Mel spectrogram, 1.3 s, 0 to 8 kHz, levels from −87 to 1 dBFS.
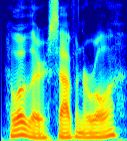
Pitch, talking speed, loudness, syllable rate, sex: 100 Hz, 140 wpm, -18 LUFS, 8.4 syllables/s, male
